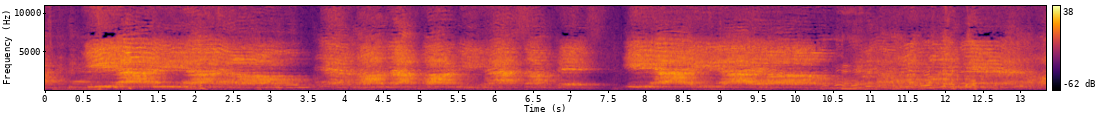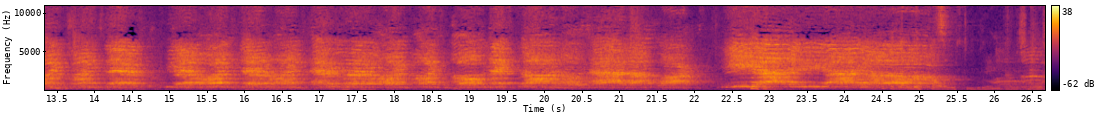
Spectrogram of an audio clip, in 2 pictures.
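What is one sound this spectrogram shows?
A large group of young children sings loudly together in an echoing hall.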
